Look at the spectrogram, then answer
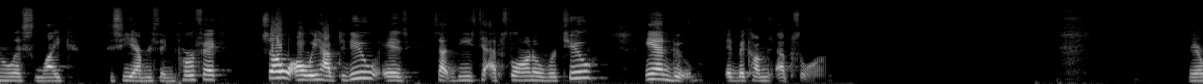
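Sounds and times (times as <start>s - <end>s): short breath hiss: 10.5s - 11.0s.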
